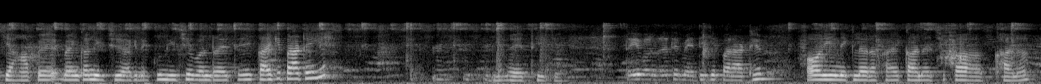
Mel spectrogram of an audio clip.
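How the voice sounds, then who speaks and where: A woman in her thirties with a hoarse voice, chatting casually to viewers in a home vlog. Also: medium pitch. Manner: chatty, addresses viewers directly. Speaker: vlogger. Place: at home, indoors. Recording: slightly dull lo-fi phone audio with faint noise.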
